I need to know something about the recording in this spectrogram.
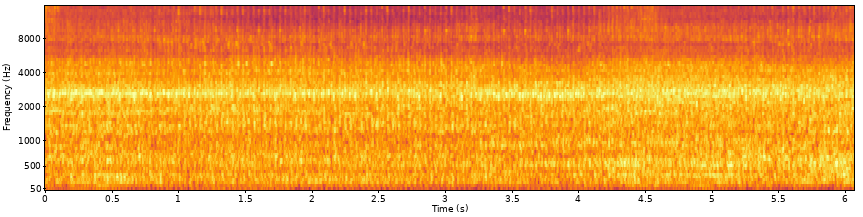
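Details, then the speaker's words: Toyota Innova at warm idle: a steady high-pitched squeal rides over the idle after the engine warms up and grows gradually; spraying water stops it, confirming a slipping alternator belt, which is due for replacement. "थे professor है ना यह जो आवाज है यह alternator band का wallpaper तो इसका आवाज को कंफर्म कर रहे थे यहां पर"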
